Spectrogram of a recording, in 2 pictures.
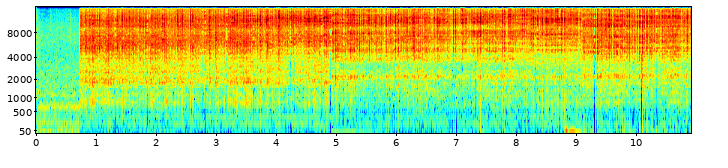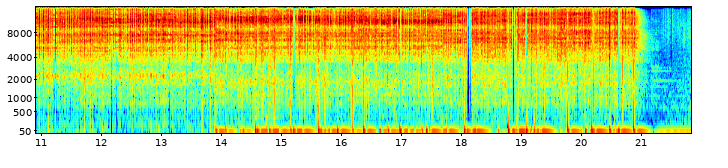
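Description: MIG welding arc crackling steadily as a bead is run on a steel axle truss. It starts about a second in, grows sharper and more popping in the second half, and cuts off abruptly near the end when the trigger is released.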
